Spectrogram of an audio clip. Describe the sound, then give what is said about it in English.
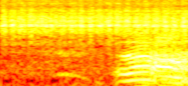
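Diamondback rattlesnakes give a steady, dry rattling buzz with a hissing edge that runs unbroken through the whole second, while a voiced sound briefly swells over it near the end. “Snakes? Hell, there might be like a dozen big old diamondback rattlers in there, just waiting for me to stick my hand in.”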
